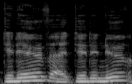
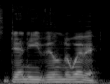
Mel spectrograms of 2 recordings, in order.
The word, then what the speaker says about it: Denis Villeneuve: And that was, he tried it like two times, and he's like, Didanouve. I'm like, no, it's Denis Villeneuve, or Villeneuve. He butchered it.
